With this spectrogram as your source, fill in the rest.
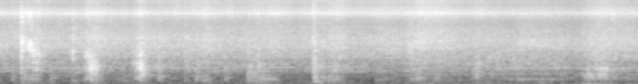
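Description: Potato and fenugreek curry sizzles steadily in a pan with a constant hiss, broken by occasional scraping stirs of a spoon, close up and without talking.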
